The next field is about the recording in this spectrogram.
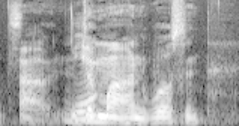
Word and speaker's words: DeMond: And Baby, I'm Back with, it was Damon Wilson's DeMond. – First. – DeMond Wilson. Uh-huh. – Yeah, I never, that's how he pronounced his name? – Yeah. Yeah. – DeMond.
